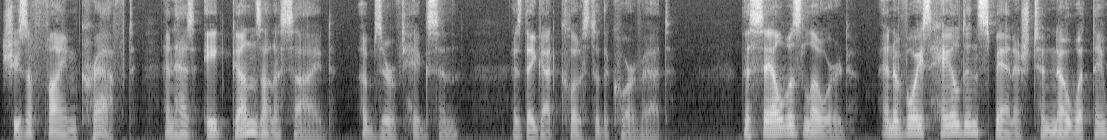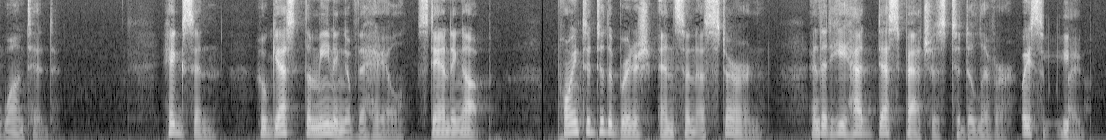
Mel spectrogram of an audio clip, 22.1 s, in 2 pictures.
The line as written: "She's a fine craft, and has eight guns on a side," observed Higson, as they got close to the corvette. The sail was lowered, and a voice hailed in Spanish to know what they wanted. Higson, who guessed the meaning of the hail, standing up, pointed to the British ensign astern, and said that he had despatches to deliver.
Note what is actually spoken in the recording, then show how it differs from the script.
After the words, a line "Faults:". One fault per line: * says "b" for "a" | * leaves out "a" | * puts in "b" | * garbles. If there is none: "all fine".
"She's a fine craft, and has eight guns on a side," observed Higson, as they got close to the corvette. The sail was lowered, and a voice hailed in Spanish to know what they wanted. Higson, who guessed the meaning of the hail, standing up, pointed to the British ensign astern, and that he had despatches to deliver. [garbled]
Faults:
* leaves out "said"
* garbles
